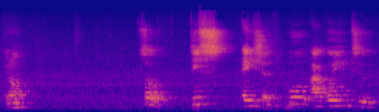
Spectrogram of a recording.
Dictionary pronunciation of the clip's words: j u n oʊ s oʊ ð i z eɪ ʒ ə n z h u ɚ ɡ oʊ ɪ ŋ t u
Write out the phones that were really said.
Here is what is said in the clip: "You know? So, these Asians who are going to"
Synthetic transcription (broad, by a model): j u n oʊ s oʊ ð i s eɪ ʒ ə n h u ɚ ɡ oʊ ɪ ŋ t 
